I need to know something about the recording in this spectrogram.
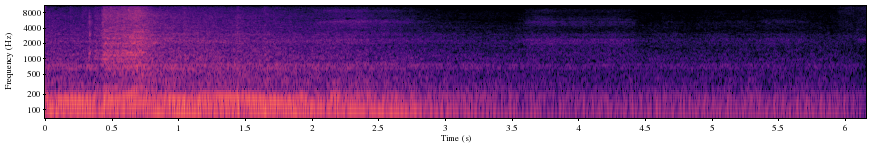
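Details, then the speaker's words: Cheap running V8 truck revs then settles into a loud, deep, rough rumble; owner notes a wicked exhaust leak. "more thing i forgot to mention you'll hear this the video coming up but it has a wicked exhaust leak so it fits right in with the rest of my junkers"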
